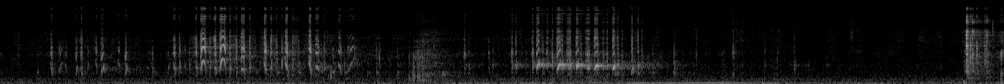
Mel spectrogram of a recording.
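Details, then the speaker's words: CR250 motorcycle front fork: short rubbing squeaks come and go as the fork strokes, with a thin chirp in the middle; bad, dry fork seal squeaking, to be replaced. "you got a bad fork seal going there I'm going to replace [Music] that oh you can hear it squeaking"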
